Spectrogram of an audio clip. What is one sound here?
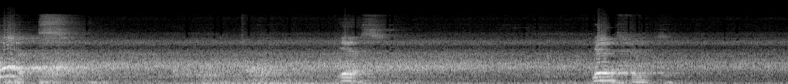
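A man speaks loudly to a crowd in short bursts, outdoors.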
